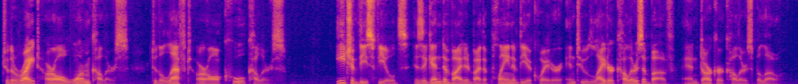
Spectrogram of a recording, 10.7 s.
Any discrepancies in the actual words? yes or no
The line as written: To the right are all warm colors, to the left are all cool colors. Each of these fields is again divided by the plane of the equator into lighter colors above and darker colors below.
no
